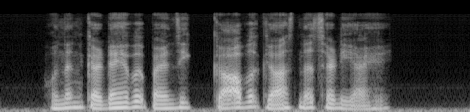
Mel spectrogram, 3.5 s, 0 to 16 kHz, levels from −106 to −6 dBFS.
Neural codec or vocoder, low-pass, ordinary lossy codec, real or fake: autoencoder, 22.05 kHz, a latent of 192 numbers a frame, VITS, trained on many speakers; 9.9 kHz; none; fake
